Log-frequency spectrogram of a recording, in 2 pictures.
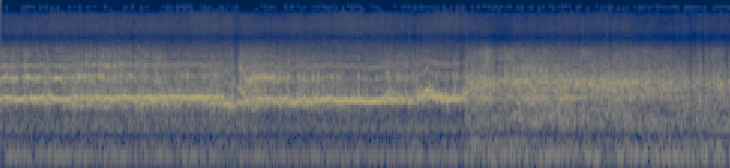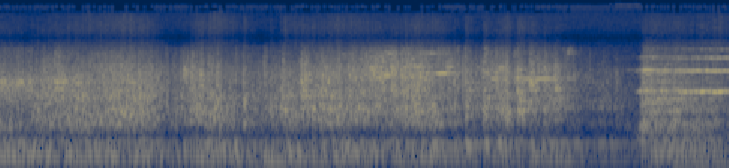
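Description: A loud, steady car engine roar fills the whole stretch, with tonal whines rising and shifting over a heavy low rumble, and a brief dip near the end before the roar returns.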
